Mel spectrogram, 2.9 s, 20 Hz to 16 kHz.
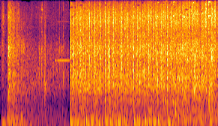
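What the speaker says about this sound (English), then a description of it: "I'm only shooting through these because there's a lot of people camping behind it" SCAR-H battle rifle fire in the war shooter World War 3: loud, near, sustained automatic bursts in a dense battlefield mix, a quieter stretch of distant fire before it.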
